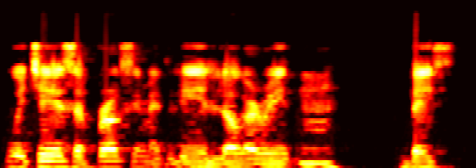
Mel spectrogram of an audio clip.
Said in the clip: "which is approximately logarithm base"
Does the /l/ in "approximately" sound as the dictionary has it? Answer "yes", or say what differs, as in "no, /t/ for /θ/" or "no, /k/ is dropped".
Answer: yes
